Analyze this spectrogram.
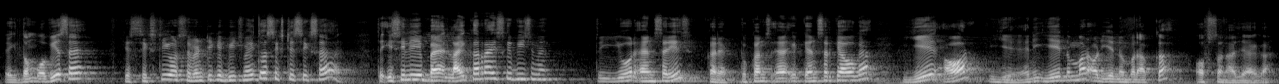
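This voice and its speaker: A man with a fairly high voice gives a math lesson to children. He works through each step patiently, repeats the numbers aloud and keeps asking the class questions. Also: big pitch swings, fairly quick, a little mellow. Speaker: math teacher.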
